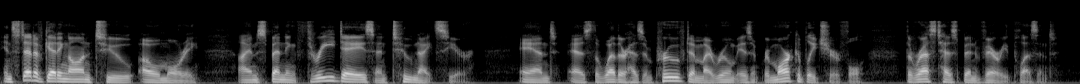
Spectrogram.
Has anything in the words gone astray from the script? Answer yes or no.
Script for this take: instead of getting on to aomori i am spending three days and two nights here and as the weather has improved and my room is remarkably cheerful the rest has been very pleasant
yes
